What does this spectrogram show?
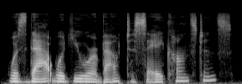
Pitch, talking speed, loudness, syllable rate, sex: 130 Hz, 225 wpm, -18 LUFS, 5.9 syllables/s, female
